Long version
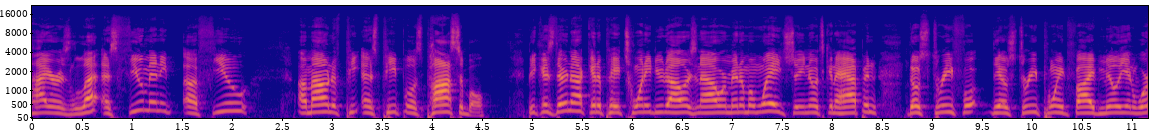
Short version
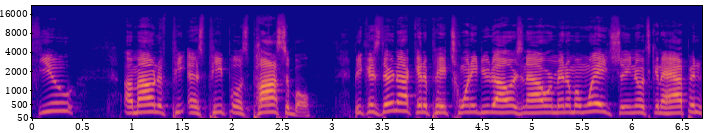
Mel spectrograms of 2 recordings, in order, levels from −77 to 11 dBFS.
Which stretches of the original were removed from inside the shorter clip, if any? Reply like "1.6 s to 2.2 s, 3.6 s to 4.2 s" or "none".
none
